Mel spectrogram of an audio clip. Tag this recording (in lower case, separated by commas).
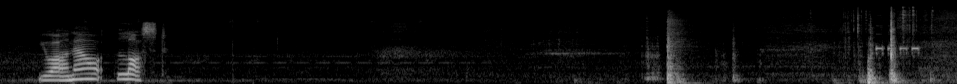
keys jangling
